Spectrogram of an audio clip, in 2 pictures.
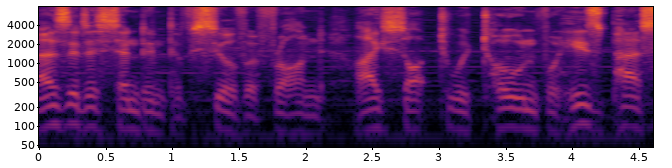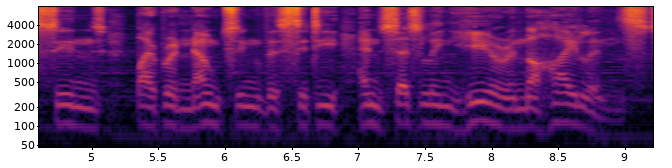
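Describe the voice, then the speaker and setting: A man puts on a character voice with a very deep, low pitch, delivered at a fairly slow pace. Clear background noise is present. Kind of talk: epic fantasy legend narration. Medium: video game. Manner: grave, measured.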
